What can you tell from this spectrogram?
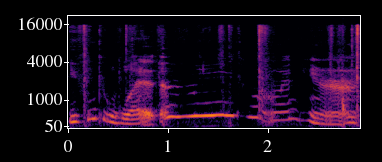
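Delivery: high, slow, gushing; squealing delight. Real, not acted. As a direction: squeal like it's about you. Playful mock reaction to card.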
